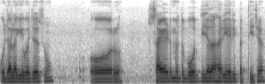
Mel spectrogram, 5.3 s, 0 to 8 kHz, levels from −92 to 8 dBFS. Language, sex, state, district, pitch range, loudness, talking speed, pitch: Rajasthani, male, Rajasthan, Nagaur, 105-115 Hz, -15 LUFS, 170 wpm, 110 Hz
